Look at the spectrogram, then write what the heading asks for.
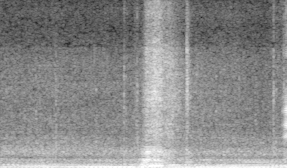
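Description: A supercharged New Edge Mustang GT rumbles loudly at close range as it pulls in, its deep steady engine drone swelling briefly in a light rev partway through.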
